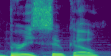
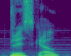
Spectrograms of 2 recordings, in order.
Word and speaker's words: Brisco: So, uh I hear a lot of Westerners pronounce my name as Burisuko, uh which is totally wrong. That's not how you say it. It's just Brisco.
